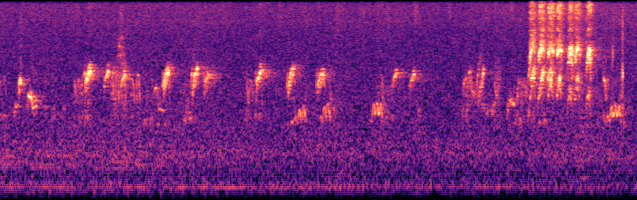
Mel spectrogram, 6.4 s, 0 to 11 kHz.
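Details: Red-whiskered bulbul, a decoy bird singing in a fight to lure wild bulbuls into a trap, Vietnam, 25 September 2018; rapid run of short whistled chirpy notes, several birds overlapping, with a brief high buzzy burst near the end.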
